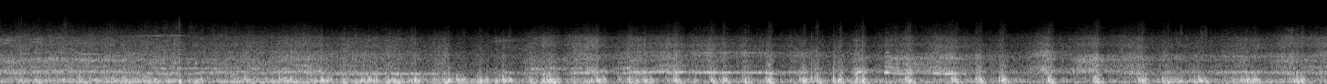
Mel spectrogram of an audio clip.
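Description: Players shout to each other across an outdoor field.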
